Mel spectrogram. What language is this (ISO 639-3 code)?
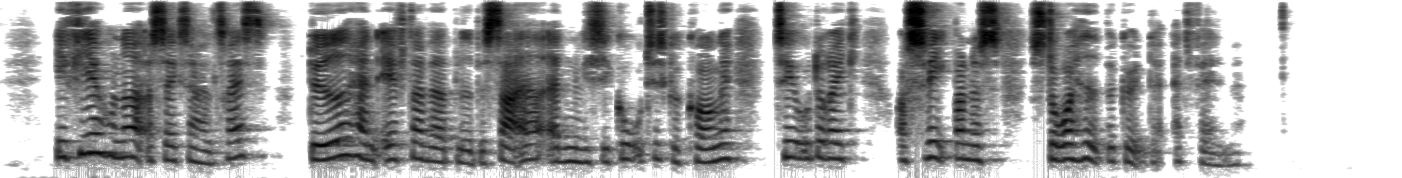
dan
